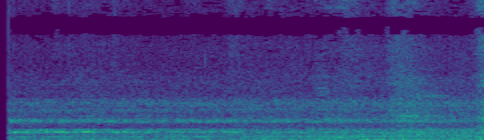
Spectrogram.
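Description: Inside the passenger car of a JR electric commuter train just after departure: a steady low running rumble with faint level humming tones above it.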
